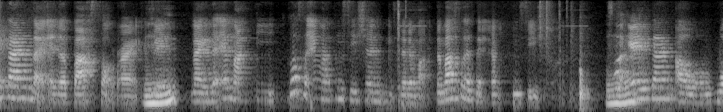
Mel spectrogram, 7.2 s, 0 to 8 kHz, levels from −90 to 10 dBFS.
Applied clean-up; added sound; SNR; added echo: neural mask model RNNoise.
